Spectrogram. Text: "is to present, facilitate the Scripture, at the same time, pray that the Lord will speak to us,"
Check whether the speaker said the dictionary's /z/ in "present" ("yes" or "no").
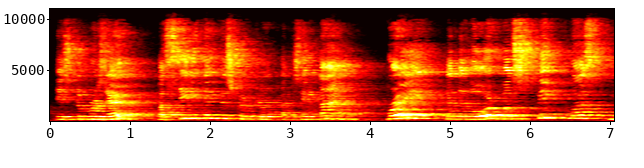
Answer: yes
